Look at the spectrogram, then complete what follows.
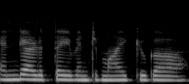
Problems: low volume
